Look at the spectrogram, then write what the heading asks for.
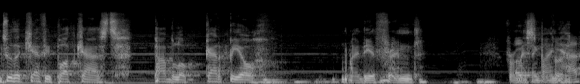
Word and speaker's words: Carpio: Welcome to the Kéfi Podcast, Pablo Carpio, my dear friend from España.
